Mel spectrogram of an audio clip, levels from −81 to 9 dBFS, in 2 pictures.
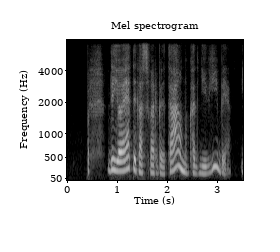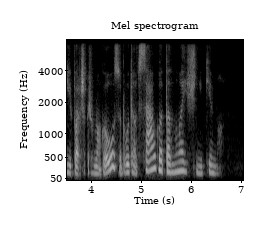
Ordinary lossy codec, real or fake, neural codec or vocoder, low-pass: AAC, 48 kbps; fake; codec, 16 kHz in and 24 kHz out, 0.6 kbps, FocalCodec, streaming, 4096 codes; 7.2 kHz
